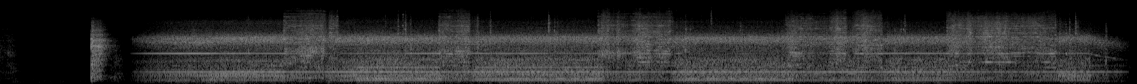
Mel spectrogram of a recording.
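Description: A table saw ripping thin hardwood strips that are fed with a push stick: the motor runs as a steady hum mixed with the hiss of the blade cutting wood, cutting off suddenly near the end. Before it starts, about a second and a half in, there are two short knocks of wooden strips being set down on a bench.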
